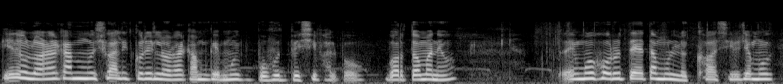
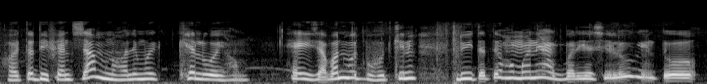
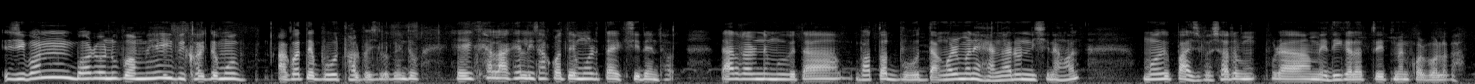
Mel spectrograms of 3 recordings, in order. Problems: background sounds at intervals, background conversations at intervals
